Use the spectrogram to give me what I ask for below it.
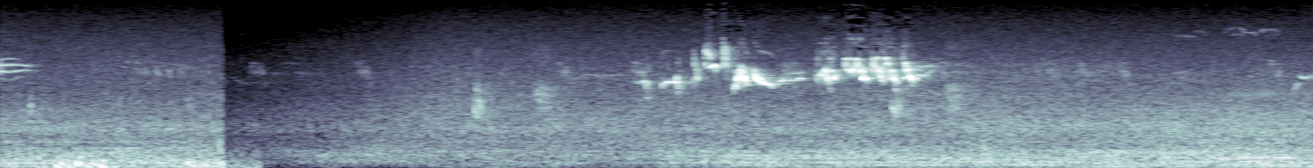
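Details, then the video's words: A European robin gives a brief burst of territorial song in breeding season, answering neighbouring robins: a quick run of high, sharp, twittering notes midway through, with quiet low rumble before and after. "Singing Robin"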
